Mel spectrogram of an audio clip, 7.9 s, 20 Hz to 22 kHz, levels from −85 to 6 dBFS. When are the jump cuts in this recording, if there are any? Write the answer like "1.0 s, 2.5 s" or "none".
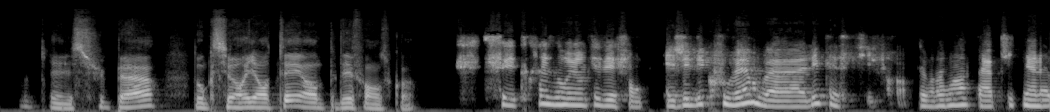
2.5 s, 4.9 s, 6.8 s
